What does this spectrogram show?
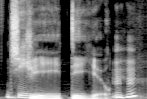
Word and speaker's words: Chengdu: And listeners, it's spelled Chengdu, CHENGDU, but it's pronounced Chengdu.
